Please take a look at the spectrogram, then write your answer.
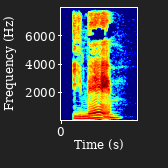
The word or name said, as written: imam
